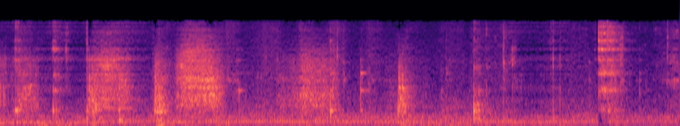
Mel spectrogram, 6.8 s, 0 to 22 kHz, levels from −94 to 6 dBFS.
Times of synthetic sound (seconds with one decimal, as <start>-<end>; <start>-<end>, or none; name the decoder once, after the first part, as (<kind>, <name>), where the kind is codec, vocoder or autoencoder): 0.0-1.5 (codec, SNAC); 5.1-5.7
